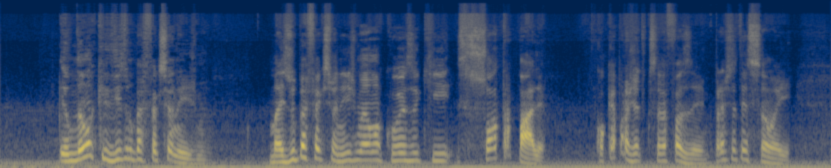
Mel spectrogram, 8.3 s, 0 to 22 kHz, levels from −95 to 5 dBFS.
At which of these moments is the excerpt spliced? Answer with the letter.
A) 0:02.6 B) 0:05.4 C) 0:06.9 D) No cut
A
